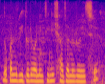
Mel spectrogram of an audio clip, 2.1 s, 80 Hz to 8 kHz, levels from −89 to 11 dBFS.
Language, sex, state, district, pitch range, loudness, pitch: Bengali, female, West Bengal, Cooch Behar, 195-210 Hz, -13 LUFS, 205 Hz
